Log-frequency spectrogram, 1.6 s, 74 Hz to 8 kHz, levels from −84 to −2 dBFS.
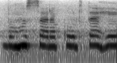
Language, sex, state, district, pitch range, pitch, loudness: Chhattisgarhi, female, Chhattisgarh, Raigarh, 260-275 Hz, 270 Hz, -12 LUFS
